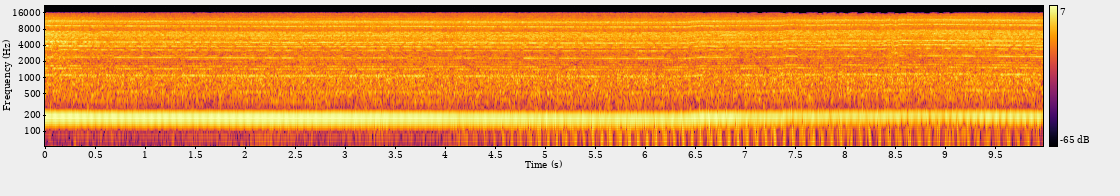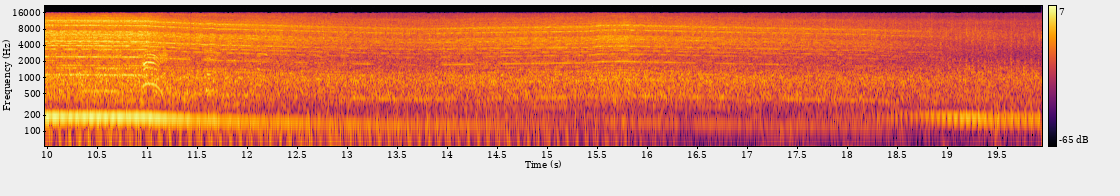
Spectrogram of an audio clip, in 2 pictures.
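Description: A motorcycle engine hums steadily, then drops in pitch as it slows.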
